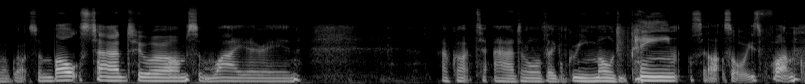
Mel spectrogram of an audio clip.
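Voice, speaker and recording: Brief: young woman streamer, low pitch, gravelly edge, chatty and easily amused as she crafts. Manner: chatty, laughs often, talks while working with her hands. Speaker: livestreamer making costume pieces. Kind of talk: casual craft livestream chat.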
